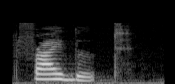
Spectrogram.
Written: fryeboot

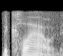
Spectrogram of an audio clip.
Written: becloud

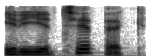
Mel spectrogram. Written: idiotypic

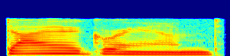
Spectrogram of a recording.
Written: diagramed

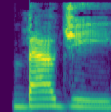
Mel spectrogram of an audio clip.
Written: baoji

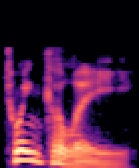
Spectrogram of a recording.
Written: twinkly

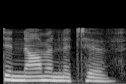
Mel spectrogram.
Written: denominative

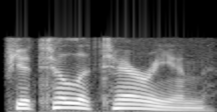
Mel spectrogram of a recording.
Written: futilitarian

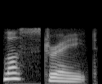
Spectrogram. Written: lustrate

